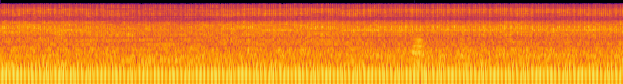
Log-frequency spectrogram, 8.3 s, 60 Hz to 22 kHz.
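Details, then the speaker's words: Yamaha GT 125 after ISC cleaning and reset (ISC 48% to 25.5): fast even idle near 2300 rpm that doesn't drop; mechanic suspects throttle stop screw was turned open by a previous shop because it kept stalling. "mesin di 2300 ya."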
